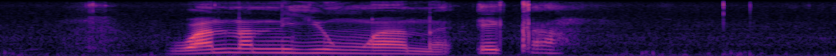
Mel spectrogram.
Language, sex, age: Tsonga, male, 21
